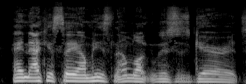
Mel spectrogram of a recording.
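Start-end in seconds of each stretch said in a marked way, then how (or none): 1.5-2.5 put-on man's voice. Retelling a phone call to the creditors, imitating garrett on phone. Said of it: "I can play like I'm".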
